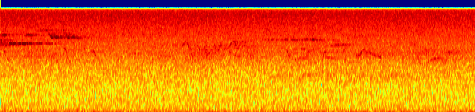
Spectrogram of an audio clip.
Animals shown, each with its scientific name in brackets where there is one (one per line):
Red-eyed Vireo (Vireo olivaceus)
Black-throated Green Warbler (Setophaga virens)
Winter Wren (Troglodytes hiemalis)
